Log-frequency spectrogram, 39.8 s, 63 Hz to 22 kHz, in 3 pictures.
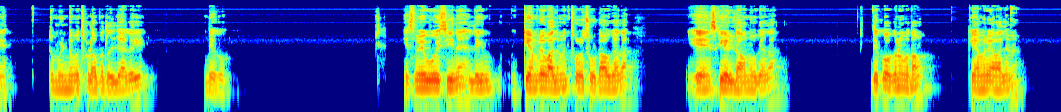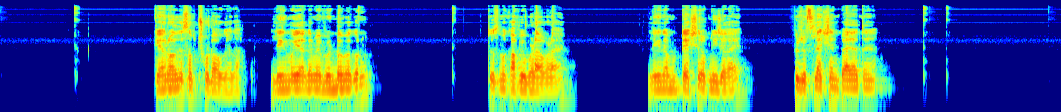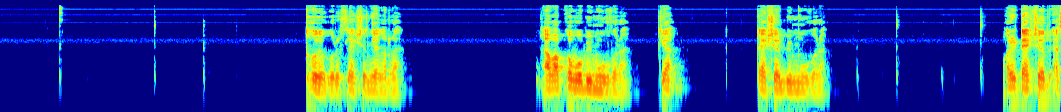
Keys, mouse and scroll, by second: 0.6-1.8 drag, 1.8-5.9 middle drag, 9.8-10.3 scroll up 2, 10.3-12.0 scroll down 1, 12.0-13.3 scroll down 1, 13.3-13.9 scroll down 1, 13.9-14.5 scroll down 1, 14.5-19.7 drag, 19.7-21.5 scroll up 2, 21.5-22.1 scroll up 1, 22.1-23.9 scroll up 1, 23.9-25.5 scroll up 1, 25.5 middle click, 25.6-28.0 drag, 28.0-28.3 scroll down 4, 28.3-29.3 scroll up 2, 29.3 scroll down 2, 29.5-32.5 middle drag, 37.5 scroll down 2, 37.8-38.3 middle drag, 38.3 scroll down 1, 38.4-39.0 scroll up 3, 39.0-39.7 middle drag.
